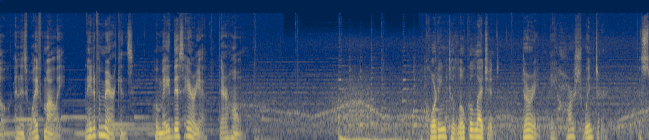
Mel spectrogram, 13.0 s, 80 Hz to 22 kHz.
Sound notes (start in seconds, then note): 4.6 wind whistling; 5.2 light music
